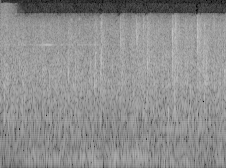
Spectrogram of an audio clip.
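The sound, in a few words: rain in the video game Umineko When They Cry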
